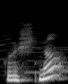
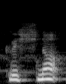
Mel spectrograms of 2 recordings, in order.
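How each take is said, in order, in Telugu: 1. మొదటి అక్షరాన్ని 'ru' ధ్వనితో పలుకుతారు. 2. మొదటి అక్షరాన్ని 'i' అచ్చుతో పలుకుతారు. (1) "కృష్ణ అనేది కరెక్ట్" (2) "గుణింతల్లో ఇకారం కలిపినట్లుగా కృష్ణ అని పలుకుతాం"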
